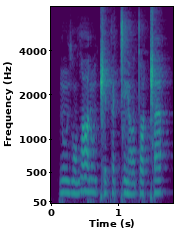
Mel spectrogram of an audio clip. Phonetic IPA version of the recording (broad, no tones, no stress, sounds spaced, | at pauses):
ɾ ũː z ũ zˤ aː ɾ ũː ǁ ɪ k a ǀ ẽː tˤ u ǁ a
